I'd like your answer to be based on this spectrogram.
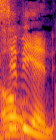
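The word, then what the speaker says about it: Sybian: Sabian. – You mispronounced it too. It's Sibian.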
